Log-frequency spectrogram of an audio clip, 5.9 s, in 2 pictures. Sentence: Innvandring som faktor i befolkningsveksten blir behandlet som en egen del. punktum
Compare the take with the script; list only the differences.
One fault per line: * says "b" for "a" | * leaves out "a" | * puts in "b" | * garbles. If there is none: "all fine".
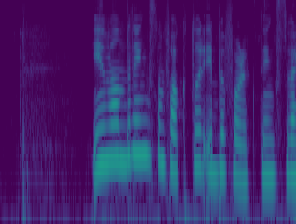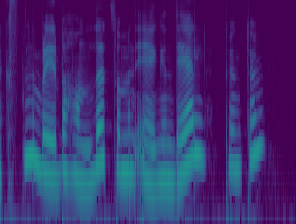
all fine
